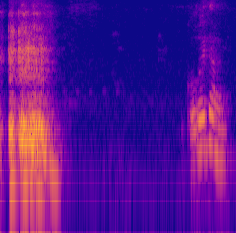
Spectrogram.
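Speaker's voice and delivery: slow, stretched-out order; drawn-out command to dog. Real, not acted. Owner slowly ordering her dog to go lay down. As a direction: drag each word out to send the dog off.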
